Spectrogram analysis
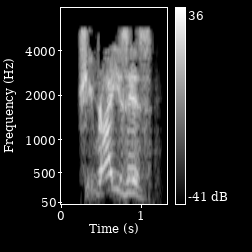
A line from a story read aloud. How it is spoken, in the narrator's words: he said in a gasping croak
